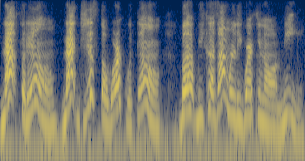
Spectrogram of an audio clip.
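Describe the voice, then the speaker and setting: With an American accent, a woman talks at a fairly quick pace in an animated tone, her pitch swinging very widely. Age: young. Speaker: content creator. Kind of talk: casual vlog talk. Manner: fast.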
